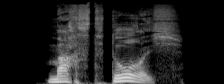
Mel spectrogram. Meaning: second-person singular present of durchmachen
- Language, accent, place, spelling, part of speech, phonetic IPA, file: German, Germany, Berlin, machst durch, verb, [ˌmaxst ˈdʊʁç], De-machst durch.ogg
